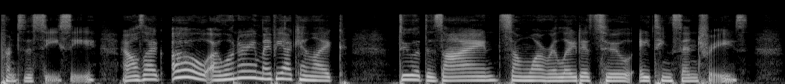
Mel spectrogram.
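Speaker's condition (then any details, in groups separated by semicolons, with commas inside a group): No condition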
